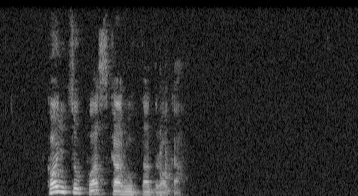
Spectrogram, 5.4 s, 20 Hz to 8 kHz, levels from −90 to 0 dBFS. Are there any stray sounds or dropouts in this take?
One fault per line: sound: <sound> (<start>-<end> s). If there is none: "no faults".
no faults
